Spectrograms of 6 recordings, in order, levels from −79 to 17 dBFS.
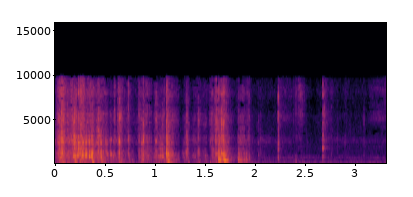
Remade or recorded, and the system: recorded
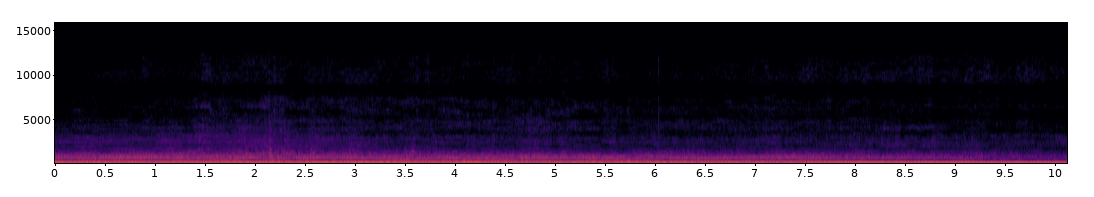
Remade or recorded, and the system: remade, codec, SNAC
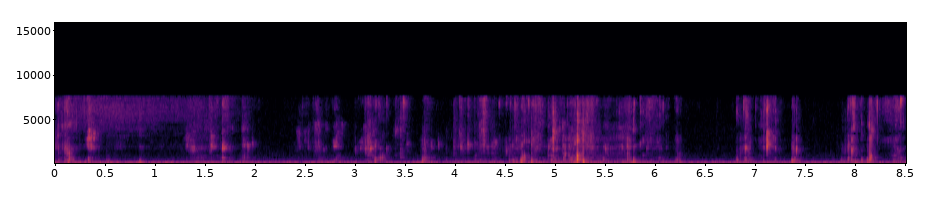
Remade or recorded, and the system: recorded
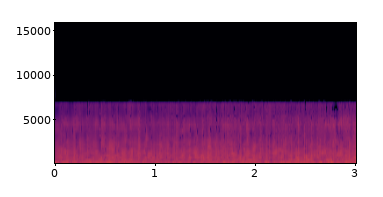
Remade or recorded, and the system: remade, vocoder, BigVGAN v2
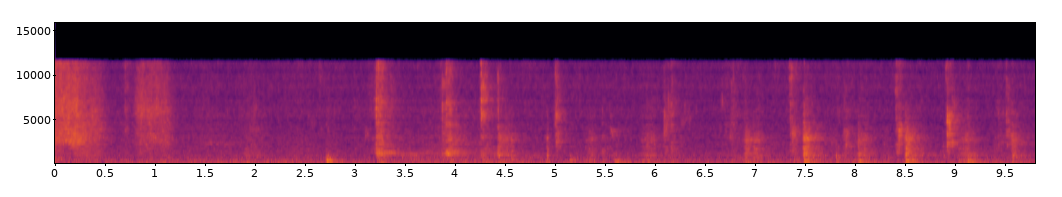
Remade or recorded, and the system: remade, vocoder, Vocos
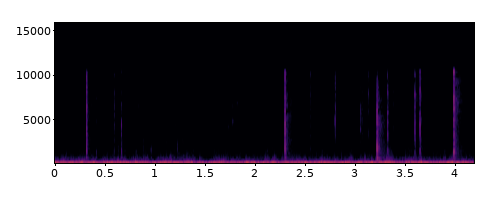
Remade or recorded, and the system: recorded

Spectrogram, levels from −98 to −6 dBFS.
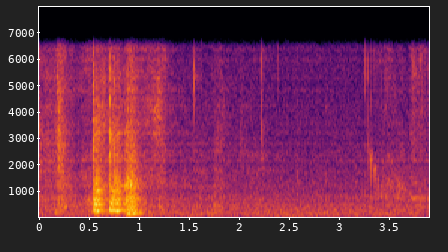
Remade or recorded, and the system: remade, vocoder, Vocos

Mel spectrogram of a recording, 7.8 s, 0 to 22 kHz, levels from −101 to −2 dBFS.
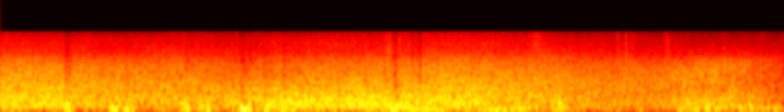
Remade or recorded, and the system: recorded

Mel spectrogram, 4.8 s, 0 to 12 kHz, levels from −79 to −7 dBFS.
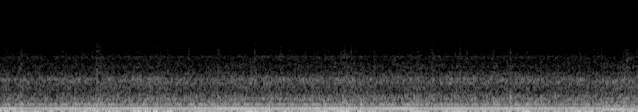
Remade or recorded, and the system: recorded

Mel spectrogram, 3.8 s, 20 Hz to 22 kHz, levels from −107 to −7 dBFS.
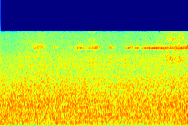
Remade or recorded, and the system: recorded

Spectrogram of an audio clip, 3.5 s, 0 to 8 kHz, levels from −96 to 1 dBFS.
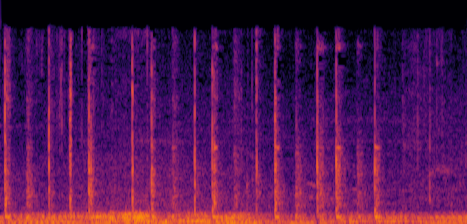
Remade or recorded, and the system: recorded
